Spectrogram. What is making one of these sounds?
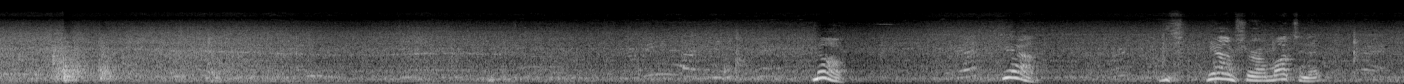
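A vehicle engine rumbles steadily, echoing in an enclosed tunnel.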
